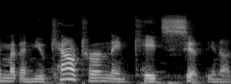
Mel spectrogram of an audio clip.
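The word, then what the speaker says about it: Cait Sith: Kate sit you know that's how you pronounce the name Kate sh apparently okay um cuz some people said that oh it's going to be cat or something like that you know no no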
